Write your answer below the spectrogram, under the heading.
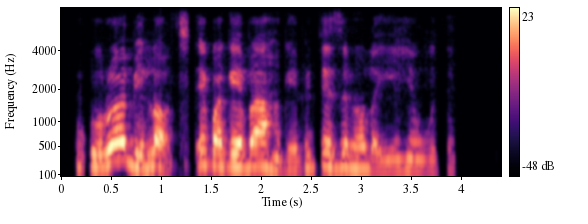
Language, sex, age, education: Igbo, female, 46-60, tertiary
